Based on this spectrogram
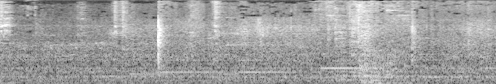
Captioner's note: door closes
